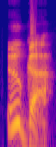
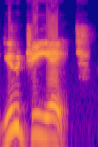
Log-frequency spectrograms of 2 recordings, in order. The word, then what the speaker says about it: Ugh!: Uga, I believe it's pronounced UGH.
